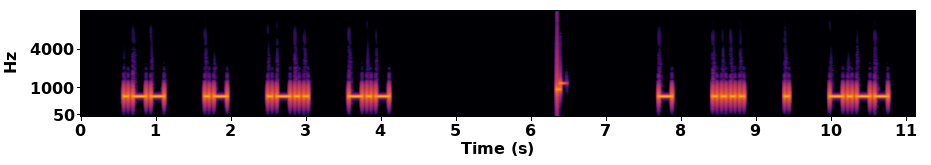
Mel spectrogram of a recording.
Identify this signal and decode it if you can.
Morse code, heard as a keyed tone, about 20 wpm, spaced as for 11 wpm, 700 Hz. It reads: WALK THEY
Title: 3x Character Spacing - Top 300 Words - 20wpm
